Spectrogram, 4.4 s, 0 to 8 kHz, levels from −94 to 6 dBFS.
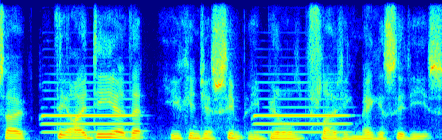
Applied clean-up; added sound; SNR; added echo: none; Wind instrument, woodwind instrument; 6 dB; none.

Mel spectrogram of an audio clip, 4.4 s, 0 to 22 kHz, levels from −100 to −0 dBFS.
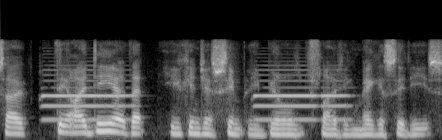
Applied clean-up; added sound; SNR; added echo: neural mask model RNNoise.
